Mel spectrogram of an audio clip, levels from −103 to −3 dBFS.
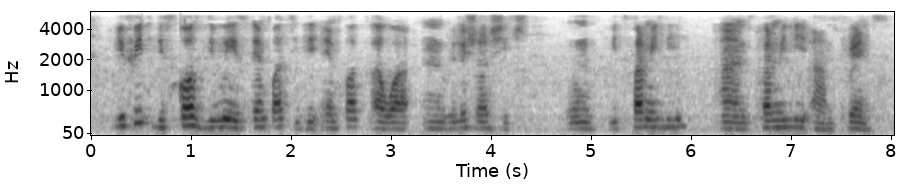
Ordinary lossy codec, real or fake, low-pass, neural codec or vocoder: AAC, 24 kbps; fake; 5.4 kHz; vocoder, 44.1 kHz, 128 mel bands every 512 samples, BigVGAN v2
